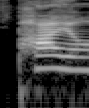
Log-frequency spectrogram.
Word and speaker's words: pile: neat pile for me pile has the ending sound oh oh and it's made by the letter L I remember this magic ethat a is silent and all it does is just tell that letter I to say its name I pile so the last sound you hear is the L pile and we're gonna blend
